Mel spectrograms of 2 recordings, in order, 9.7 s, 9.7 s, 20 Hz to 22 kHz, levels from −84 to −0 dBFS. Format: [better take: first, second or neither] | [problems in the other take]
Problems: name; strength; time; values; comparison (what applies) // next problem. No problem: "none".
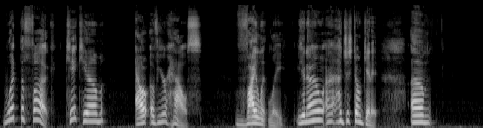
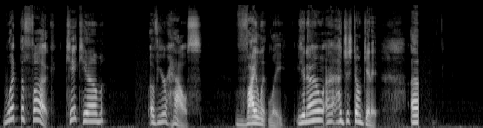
first | audio cutting out; at 2.5 s and at 8.5 s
